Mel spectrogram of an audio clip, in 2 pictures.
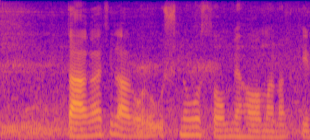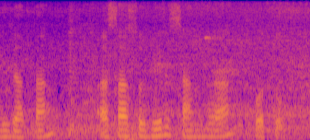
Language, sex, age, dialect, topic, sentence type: Marathi, male, 25-30, Southern Konkan, agriculture, statement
